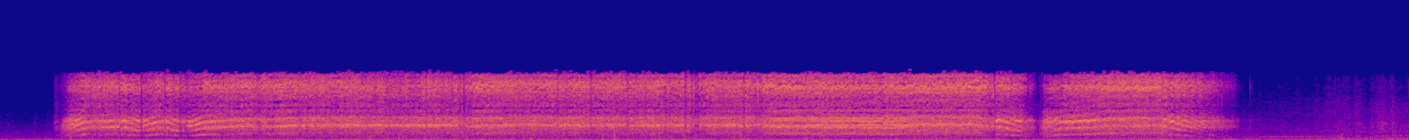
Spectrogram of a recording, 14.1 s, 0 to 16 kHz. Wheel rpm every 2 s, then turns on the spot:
60, 190, 230, 230, 220, 160, 40.
12-14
